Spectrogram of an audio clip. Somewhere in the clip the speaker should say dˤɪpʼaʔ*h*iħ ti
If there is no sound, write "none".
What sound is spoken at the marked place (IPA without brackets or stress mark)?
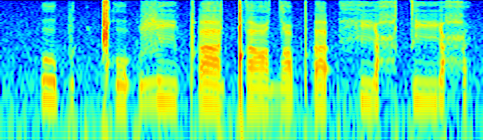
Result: x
